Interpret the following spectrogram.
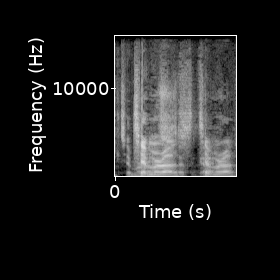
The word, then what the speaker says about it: Timiraos: How you pronounce his name? Timiraos.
